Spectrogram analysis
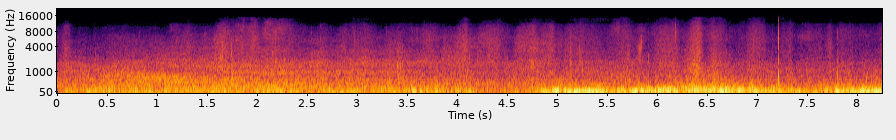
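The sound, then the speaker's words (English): Strong, brutal wind buffets the microphone in a continuous, roaring low rumble that swells noticeably louder about halfway through, with no voices. “that wind is brutal.”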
